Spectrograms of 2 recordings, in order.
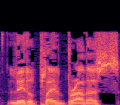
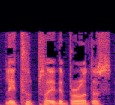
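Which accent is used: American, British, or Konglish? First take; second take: American; British. First: It is said in an American English accent. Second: It is said in a British English accent. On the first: "아메리칸 스타일로" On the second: "영국 스타일로"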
